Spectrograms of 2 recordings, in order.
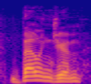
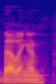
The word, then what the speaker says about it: Bellingham: famed for its lasagna Belling Jam don't pronounce it Bellingham another monitoring station in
